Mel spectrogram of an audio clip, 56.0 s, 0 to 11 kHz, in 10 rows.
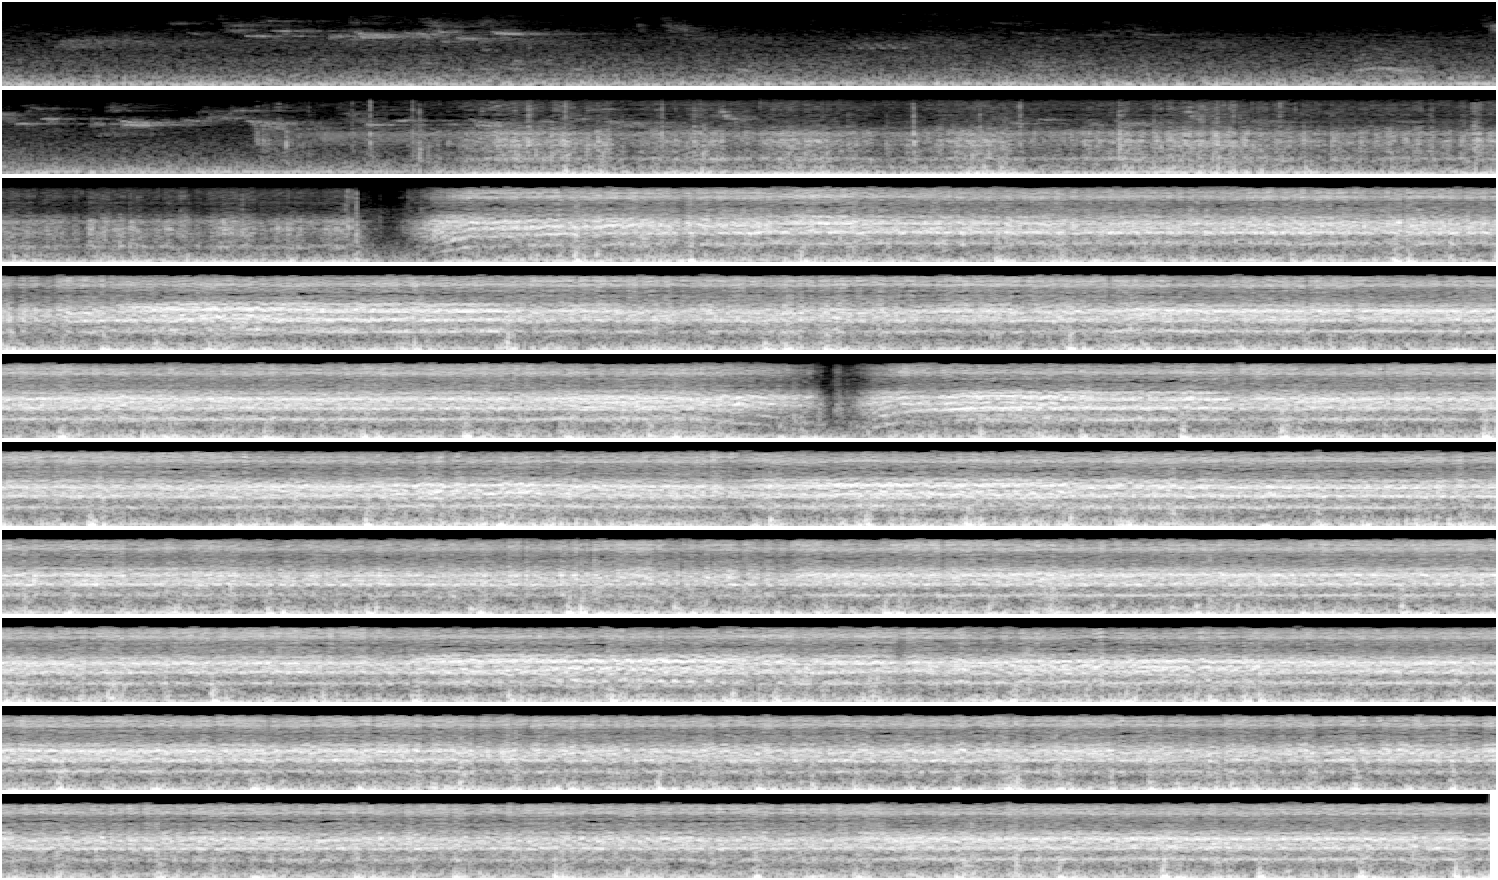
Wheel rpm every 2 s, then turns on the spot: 0, 0, 0, 0, 10, 20, 70, 160, 160, 160, 160, 160, 120, 150, 160, 160, 160, 160, 160, 160, 160, 160, 160, 160, 160, 160, 160, 160.
8-12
